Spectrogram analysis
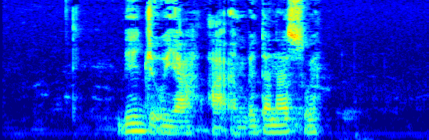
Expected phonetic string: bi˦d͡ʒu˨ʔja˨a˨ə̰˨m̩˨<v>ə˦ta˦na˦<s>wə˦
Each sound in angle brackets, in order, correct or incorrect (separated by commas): incorrect, correct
